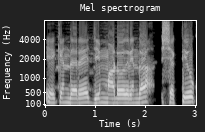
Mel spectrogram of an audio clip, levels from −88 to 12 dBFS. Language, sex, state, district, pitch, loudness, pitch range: Kannada, male, Karnataka, Gulbarga, 150 Hz, -10 LUFS, 145-160 Hz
